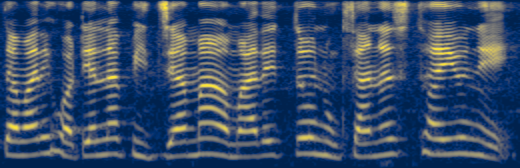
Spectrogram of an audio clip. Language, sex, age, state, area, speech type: Gujarati, female, 18-30, Gujarat, rural, spontaneous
